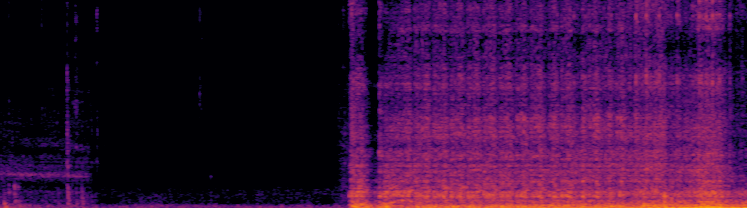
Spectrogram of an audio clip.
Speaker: there we go she's started up perfectly and now i can adjust based on the sound of the engine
